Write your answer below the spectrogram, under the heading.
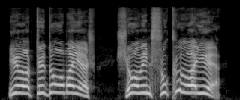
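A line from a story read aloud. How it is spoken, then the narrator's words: Shout. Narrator (Ukrainian): крикнув Рон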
